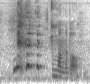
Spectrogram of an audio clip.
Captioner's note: laughs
